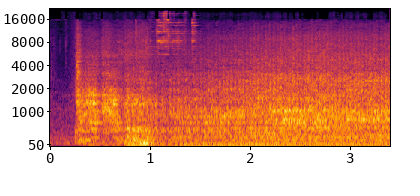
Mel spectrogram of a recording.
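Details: 4BT Cummins diesel just after turbo replacement, warming up before a test drive; quick crank and catch, then settled even diesel clatter at low idle with no knocks or whistles; healthy, factory-like idle.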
